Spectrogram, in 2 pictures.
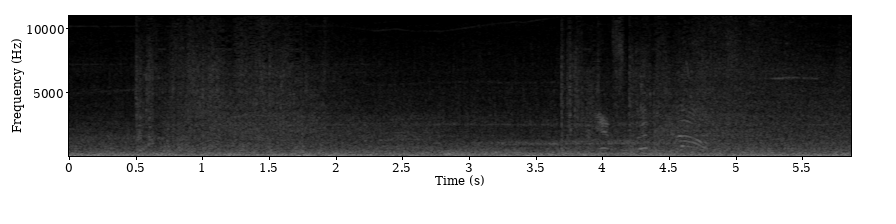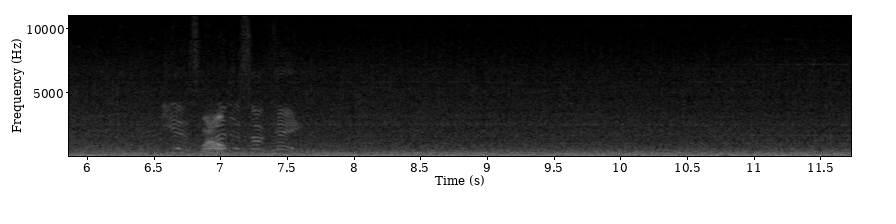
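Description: Rotor engines of a hovering aircraft hum and rumble steadily.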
